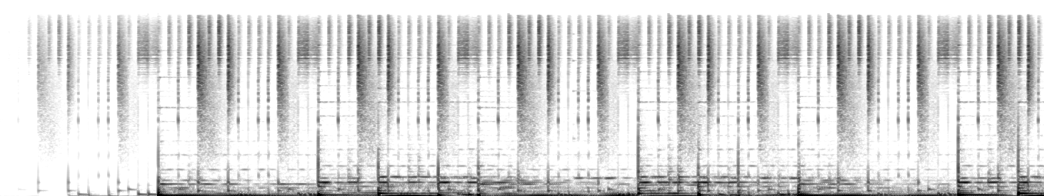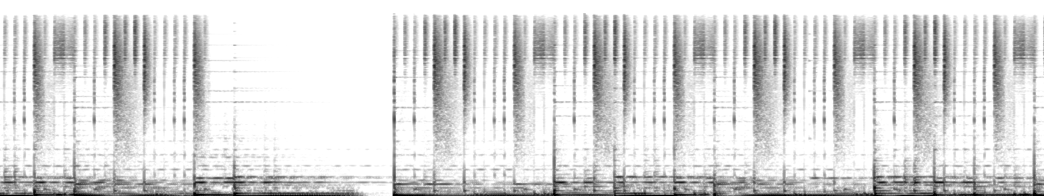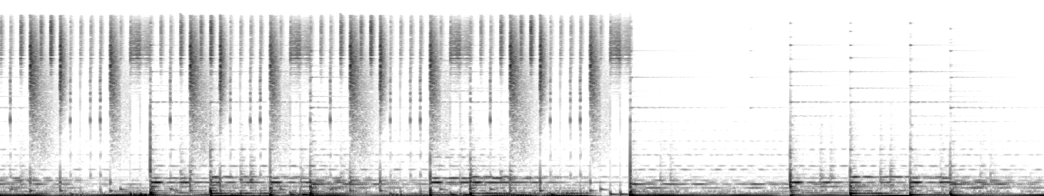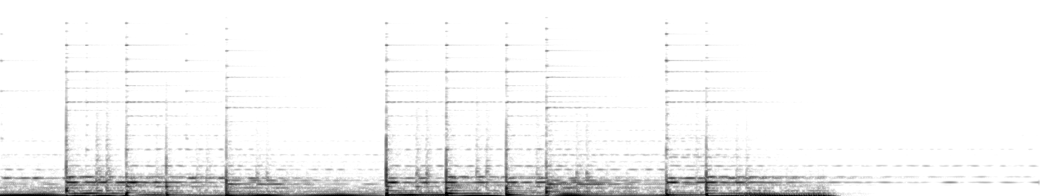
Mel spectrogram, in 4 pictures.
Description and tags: happy thoughts beat
happy, feelgood, upbeats, loop, beat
